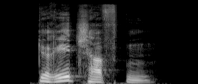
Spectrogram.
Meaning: plural of Gerätschaft
- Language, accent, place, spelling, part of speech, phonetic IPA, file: German, Germany, Berlin, Gerätschaften, noun, [ɡəˈʁɛːtʃaftn̩], De-Gerätschaften.ogg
